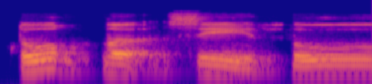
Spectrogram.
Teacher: Qaf sukun, bacaan qalqalah, dibaca memantul.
